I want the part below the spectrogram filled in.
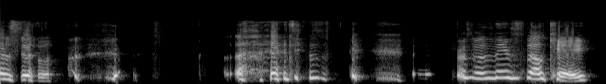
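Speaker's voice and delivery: high, laughing through the words; can barely get it out for laughing. Real, not acted. Laughing while telling a friend how K spells his name.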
